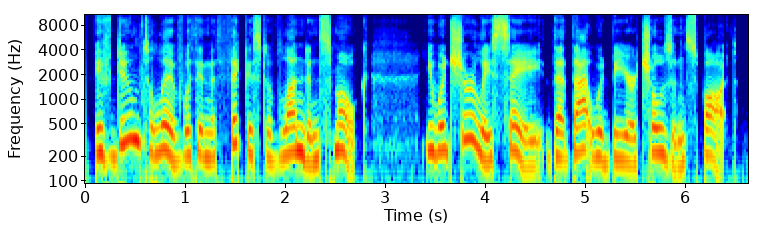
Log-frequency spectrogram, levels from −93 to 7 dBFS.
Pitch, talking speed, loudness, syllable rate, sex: 210 Hz, 190 wpm, -17 LUFS, 5.1 syllables/s, female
